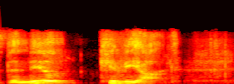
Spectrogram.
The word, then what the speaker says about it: Daniil Kvyat: I hate getting people's name wrong, but it's Daniil Kvyat.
